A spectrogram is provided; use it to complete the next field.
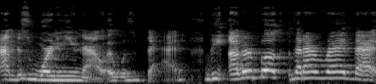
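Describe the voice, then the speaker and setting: A woman with a slight Southern US accent talks at a moderate pace in a bright, sharp, animated tone with lively intonation. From US South. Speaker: book vlogger. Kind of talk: casual chat.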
